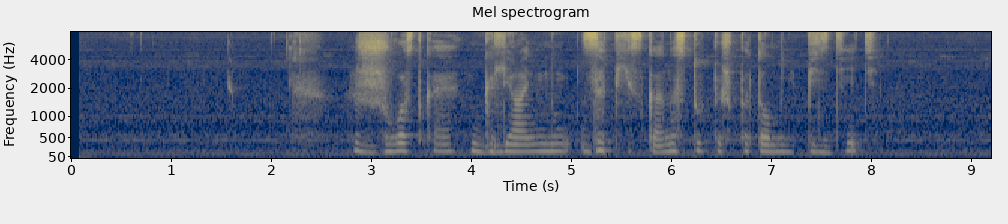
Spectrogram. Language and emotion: Russian, angry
